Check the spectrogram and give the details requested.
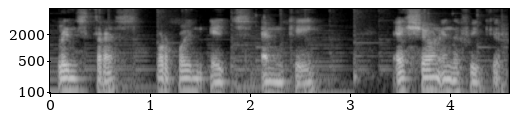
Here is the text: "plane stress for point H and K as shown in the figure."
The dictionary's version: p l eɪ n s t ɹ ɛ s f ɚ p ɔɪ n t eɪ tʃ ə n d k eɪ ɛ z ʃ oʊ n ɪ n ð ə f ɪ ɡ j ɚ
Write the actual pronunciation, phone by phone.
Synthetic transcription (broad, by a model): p l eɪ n s t ɹ ɛ s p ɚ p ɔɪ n eɪ tʃ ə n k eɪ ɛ ʃ oʊ n ɪ n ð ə f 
